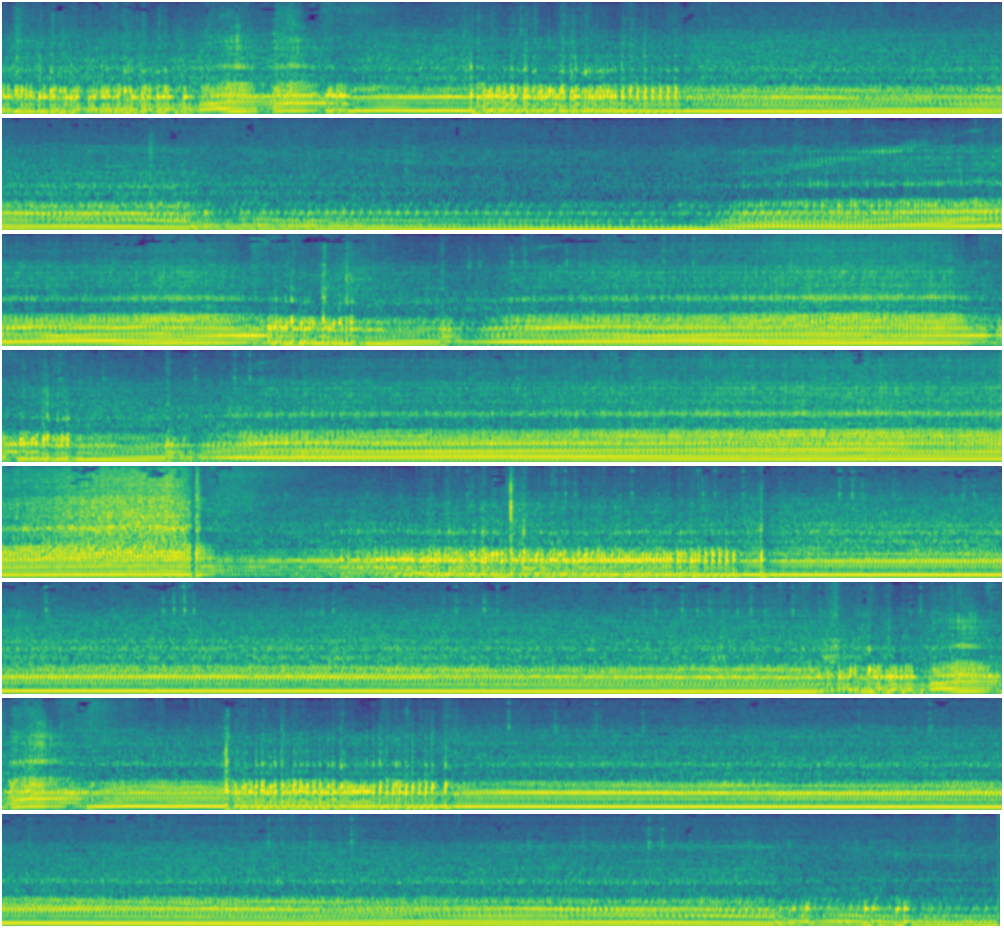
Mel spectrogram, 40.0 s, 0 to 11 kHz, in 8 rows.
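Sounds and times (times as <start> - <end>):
exhaust crackles and pops: 0.0 - 3.5, 11.2 - 14.0, 20.0 - 39.9
car engine revving: 0.0 - 39.9.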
